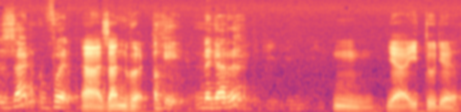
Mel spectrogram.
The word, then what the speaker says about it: Zandvoort: Dia punya pronounce dia Zandvoort.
